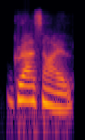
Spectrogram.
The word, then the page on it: gracile: Indian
